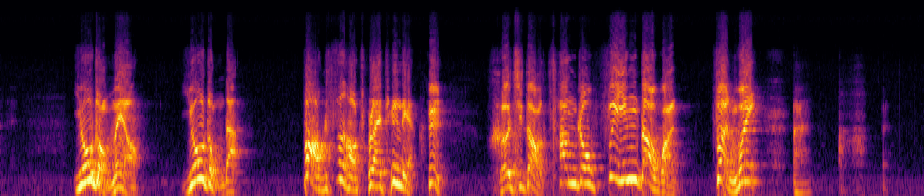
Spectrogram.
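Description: A man speaks loudly and forcefully, close by.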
